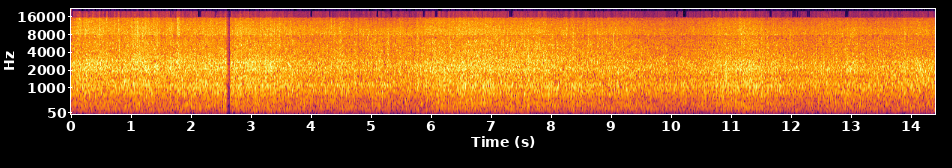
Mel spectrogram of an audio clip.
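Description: Heavy rain pours down at night in Mountain View, Hawaii, a steady loud broadband roar that fills the whole stretch without letup, drowning out any frogs.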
